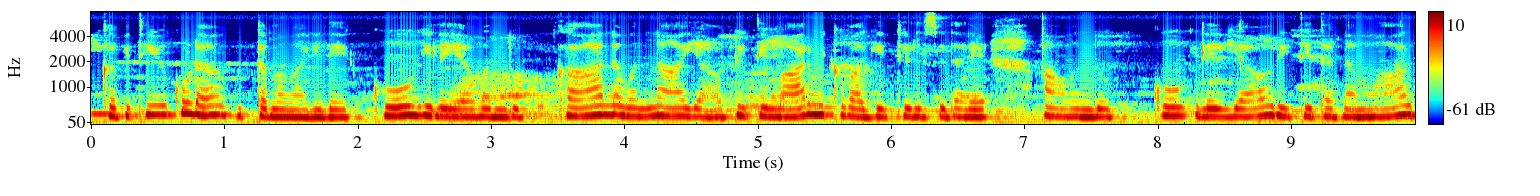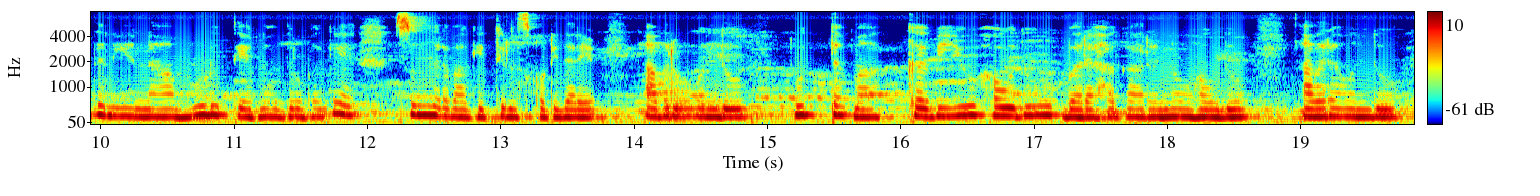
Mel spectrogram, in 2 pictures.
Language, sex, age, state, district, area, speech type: Kannada, female, 30-45, Karnataka, Mandya, rural, spontaneous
